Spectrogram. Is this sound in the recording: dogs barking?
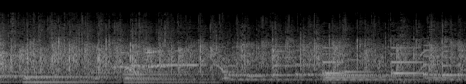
no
